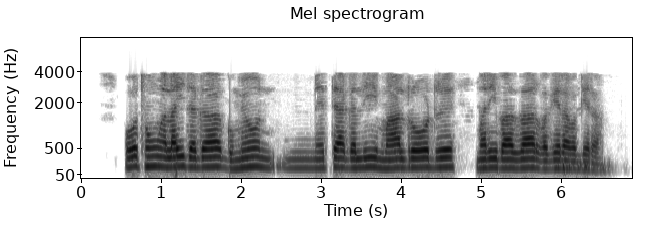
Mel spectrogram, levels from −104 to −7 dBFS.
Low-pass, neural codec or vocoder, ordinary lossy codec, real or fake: 7.2 kHz; none; AAC, 16 kbps; real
